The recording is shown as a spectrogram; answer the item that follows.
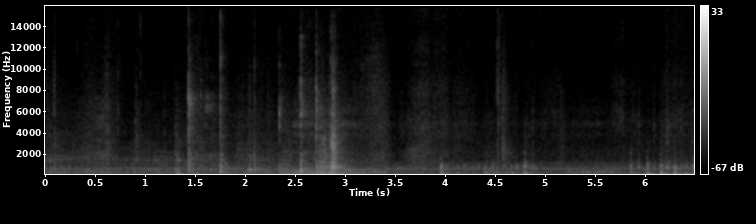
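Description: Faint taps and clicks of a clear acrylic stamp block and an ink pad being handled on a wooden tabletop, with a soft knock a little under three seconds in.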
